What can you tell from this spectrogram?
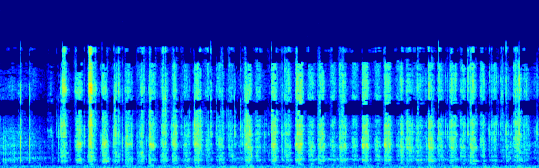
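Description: Hand file rasping back and forth over plastic in quick short strokes, smoothing the glued seam on a round model-kit differential housing.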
